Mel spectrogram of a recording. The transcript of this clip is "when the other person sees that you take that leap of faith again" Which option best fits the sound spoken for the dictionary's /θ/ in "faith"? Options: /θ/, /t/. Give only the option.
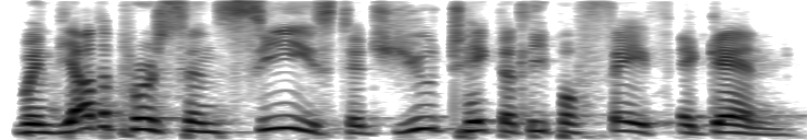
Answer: /θ/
